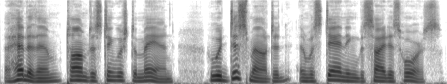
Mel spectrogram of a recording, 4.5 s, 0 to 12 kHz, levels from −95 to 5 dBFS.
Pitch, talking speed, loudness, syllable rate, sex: 145 Hz, 215 wpm, -19 LUFS, 6.7 syllables/s, male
